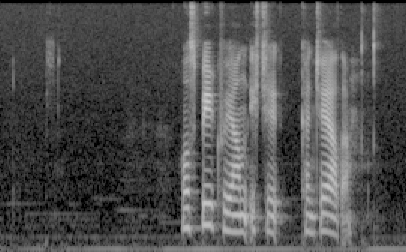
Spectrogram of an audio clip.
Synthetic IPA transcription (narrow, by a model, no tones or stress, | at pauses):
hʊspiːɹkʰviːhanɪht͡ʃəkʰant͡ɕeːad̪a̰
